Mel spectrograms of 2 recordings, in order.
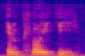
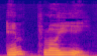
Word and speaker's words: employee: Employee. Employee. The stress is on the second syllable, ploy.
